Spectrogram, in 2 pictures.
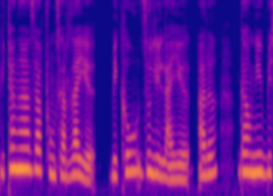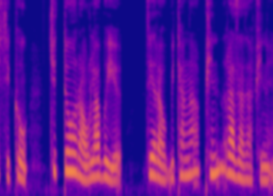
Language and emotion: Bodo, neutral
